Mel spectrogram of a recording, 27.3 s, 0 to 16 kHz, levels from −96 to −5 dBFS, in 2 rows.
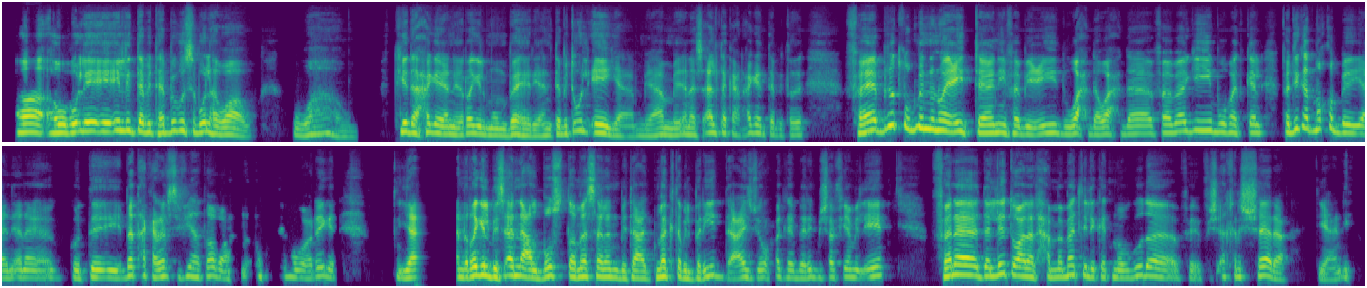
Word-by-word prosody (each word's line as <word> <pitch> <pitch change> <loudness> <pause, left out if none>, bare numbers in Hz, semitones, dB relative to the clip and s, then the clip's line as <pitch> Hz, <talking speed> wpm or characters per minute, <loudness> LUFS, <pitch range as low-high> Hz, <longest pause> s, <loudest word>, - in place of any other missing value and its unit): آه، 185 -2 +6
هو 175 +1 +5
بيقول 190 +3 +4
لي 205 - +5
إيه 200 -1 +6
إيه 220 - +1
اللي 220 0 +3
أنت 205 0 +2
بتهبِّبه 185 +1 0
بس 205 -3 +1
بيقولها 185 -3 +2
wow! 135 -7 -1 0.5
wow! 140 -1 -8 0.5
كده 195 -4 +3
حاجة 180 -3 +1
يعني 150 -3 0
راجل 160 -1 0
منبهر 130 -1 -2
يعني 120 +2 -6
أنت 125 - -5
بتقول 205 +7 -5
إيه؟ 170 -7 +3
ياعمي، 115 +1 -10
يا 120 - -6
عمي 135 -1 -5
أنا 140 -1 -4
سألتك 170 +1 -3
عن - - -7
حاجة 170 0 -4
أنت 145 -3 -9
بت 130 +1 -11 0.4
فبنطلب 230 - +3
منه 260 -3 +4
إنه 225 - +4
هو 225 - +5
يعيد 195 -2 +5
تاني 175 -1 +2
فبيعيد 160 +1 -2
واحدة، 145 -2 -2
واحدة 155 +2 -4
فباجيب 200 +5 -2
وباتكلم. 180 -1 -3 0.2
فدي 190 +7 0
كانت 265 -5 +1
مواقف 235 -1 -3
ب 185 - -5
يعني 165 -3 -1
أنا 160 -1 -7
كنت 155 +1 -4
باضحك 160 +4 -1
على 165 - +1
نفسي 185 -3 -4
فيها 180 -2 -4
طبعًا، 165 -5 -5
بتبقى 180 - -13 0.3
محرجة. 165 +2 -5 0.6
يعني 160 +1 +3 0.3
الرجل 200 +5 +7
بيسألني 185 +3 +4
على 165 -1 +4
البوسطة 185 +2 0
مثلًا 175 -2 +2
بتاعة 145 -2 -1
مكتب 180 -1 +1
البريد، 170 +6 -4
عايز 160 -1 -2
يروح 160 -1 -7
مكتب 165 -2 -8
البريد 155 +2 -6
مش 155 +1 -7
عارف 165 +1 -7
يعمل 165 -2 -5
إيه، 195 +3 -1 0.4
فأنا 210 +3 +6
دلّيته 195 +3 +2
على 185 - +4
الحمَّامات 170 +6 -2
اللي 170 -3 -2
كانت 165 0 -9
موجودة 175 +3 -2
في 150 +1 -14
ش - - -1
في - - -12
آخر 180 0 -8
الشارع. 195 +3 0 0.3
يعني - - -10
170 Hz, 190 wpm, -22 LUFS, 155-190 Hz, 0.6 s, الرجل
